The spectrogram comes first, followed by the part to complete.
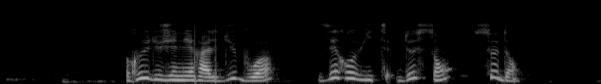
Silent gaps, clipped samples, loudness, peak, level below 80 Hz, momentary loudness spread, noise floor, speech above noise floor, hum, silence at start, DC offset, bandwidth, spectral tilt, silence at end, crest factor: none; under 0.1%; -32 LUFS; -12 dBFS; -72 dBFS; 11 LU; -77 dBFS; 46 dB; none; 0.65 s; under 0.1%; 7.4 kHz; -6 dB/octave; 0.85 s; 20 dB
